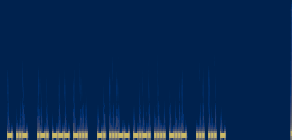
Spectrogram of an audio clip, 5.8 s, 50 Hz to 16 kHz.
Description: Morse code, heard as a keyed tone, about 40 wpm, 700 Hz. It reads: TU ROB N3CHX SST
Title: K1USN SST QSO Practice - 40wpm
